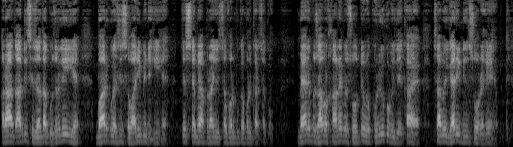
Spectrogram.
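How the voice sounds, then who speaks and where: A man's voice: mid-range voice, steady tone, slightly rough, lightly acted. A man voicing a polite, pleading young woman in a burqa who arrives at night in a horror story.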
